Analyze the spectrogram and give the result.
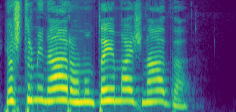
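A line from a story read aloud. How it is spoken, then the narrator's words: Shouting. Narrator (Portuguese): Enzo gritou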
